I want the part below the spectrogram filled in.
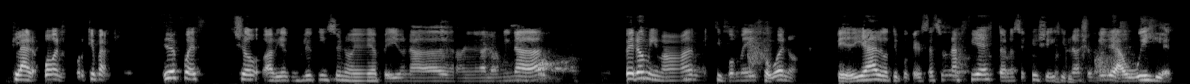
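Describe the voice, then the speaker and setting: Lively intonation and big swings in loudness shape a woman's medium-pitched, a plain, everyday voice at a fairly quick pace. The sound is dry and close with no echo. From Argentina, San Martín de los Andes (Patagonia). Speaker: professional mountain biker. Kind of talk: interview.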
